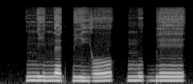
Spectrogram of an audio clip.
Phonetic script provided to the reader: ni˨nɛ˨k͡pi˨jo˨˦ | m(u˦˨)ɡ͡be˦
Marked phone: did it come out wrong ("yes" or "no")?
yes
